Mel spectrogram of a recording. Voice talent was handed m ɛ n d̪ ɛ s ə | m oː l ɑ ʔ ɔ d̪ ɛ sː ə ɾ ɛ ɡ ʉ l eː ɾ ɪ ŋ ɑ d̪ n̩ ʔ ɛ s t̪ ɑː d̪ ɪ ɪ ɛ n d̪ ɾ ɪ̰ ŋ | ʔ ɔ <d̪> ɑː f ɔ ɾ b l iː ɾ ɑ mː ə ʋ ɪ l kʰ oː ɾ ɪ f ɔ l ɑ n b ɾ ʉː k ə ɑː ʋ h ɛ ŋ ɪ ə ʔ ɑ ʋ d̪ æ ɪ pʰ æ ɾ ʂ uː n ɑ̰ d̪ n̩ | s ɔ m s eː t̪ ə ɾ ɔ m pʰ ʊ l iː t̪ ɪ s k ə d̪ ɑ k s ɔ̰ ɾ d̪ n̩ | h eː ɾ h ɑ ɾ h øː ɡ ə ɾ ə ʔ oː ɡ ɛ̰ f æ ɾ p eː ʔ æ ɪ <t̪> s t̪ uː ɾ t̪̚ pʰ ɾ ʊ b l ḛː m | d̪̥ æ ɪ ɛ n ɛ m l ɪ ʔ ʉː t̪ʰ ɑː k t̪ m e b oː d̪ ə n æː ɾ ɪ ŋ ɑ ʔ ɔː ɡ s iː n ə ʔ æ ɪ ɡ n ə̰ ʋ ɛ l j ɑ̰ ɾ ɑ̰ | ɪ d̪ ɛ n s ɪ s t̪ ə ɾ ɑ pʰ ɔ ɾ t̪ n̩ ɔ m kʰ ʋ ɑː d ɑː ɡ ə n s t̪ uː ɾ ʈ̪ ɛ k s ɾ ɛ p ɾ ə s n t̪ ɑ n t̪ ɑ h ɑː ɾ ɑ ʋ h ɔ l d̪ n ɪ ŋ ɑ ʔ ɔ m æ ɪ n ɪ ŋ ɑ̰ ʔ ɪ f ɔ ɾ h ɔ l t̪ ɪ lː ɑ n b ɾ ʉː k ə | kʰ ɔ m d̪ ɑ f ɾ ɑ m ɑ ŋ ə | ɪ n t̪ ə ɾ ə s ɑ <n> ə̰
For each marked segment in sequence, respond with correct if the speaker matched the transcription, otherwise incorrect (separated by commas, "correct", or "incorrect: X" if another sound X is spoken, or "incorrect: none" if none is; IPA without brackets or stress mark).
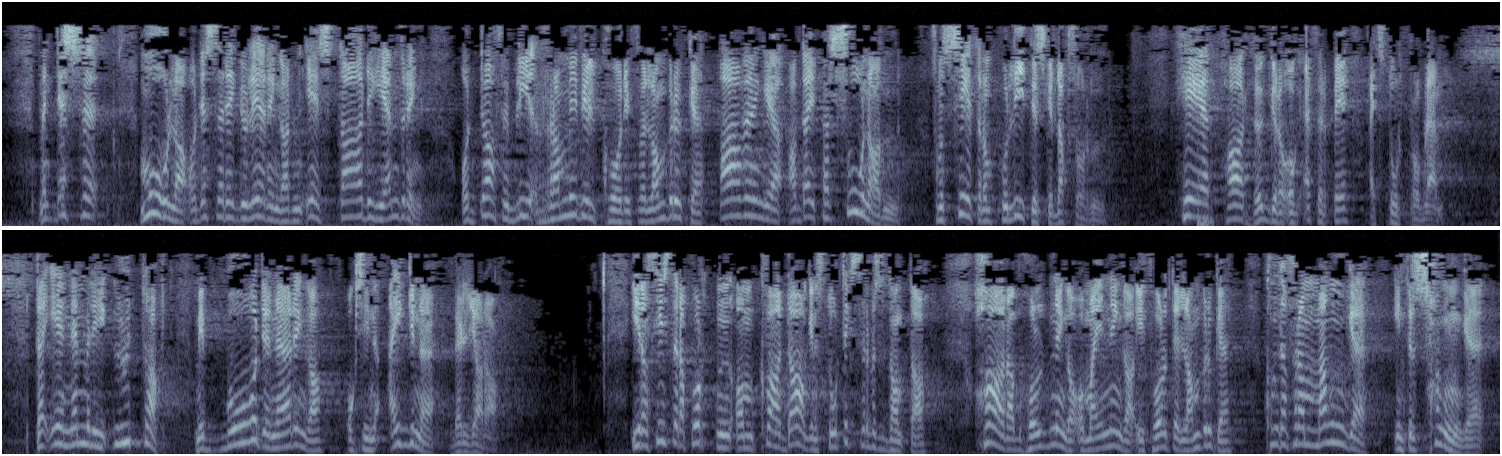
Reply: correct, correct, incorrect: ŋ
